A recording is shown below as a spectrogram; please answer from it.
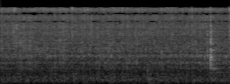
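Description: Beef fries in a pan for Korean glass noodles, giving a steady, even sizzle that holds throughout, with one faint clink near the end and no talking.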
